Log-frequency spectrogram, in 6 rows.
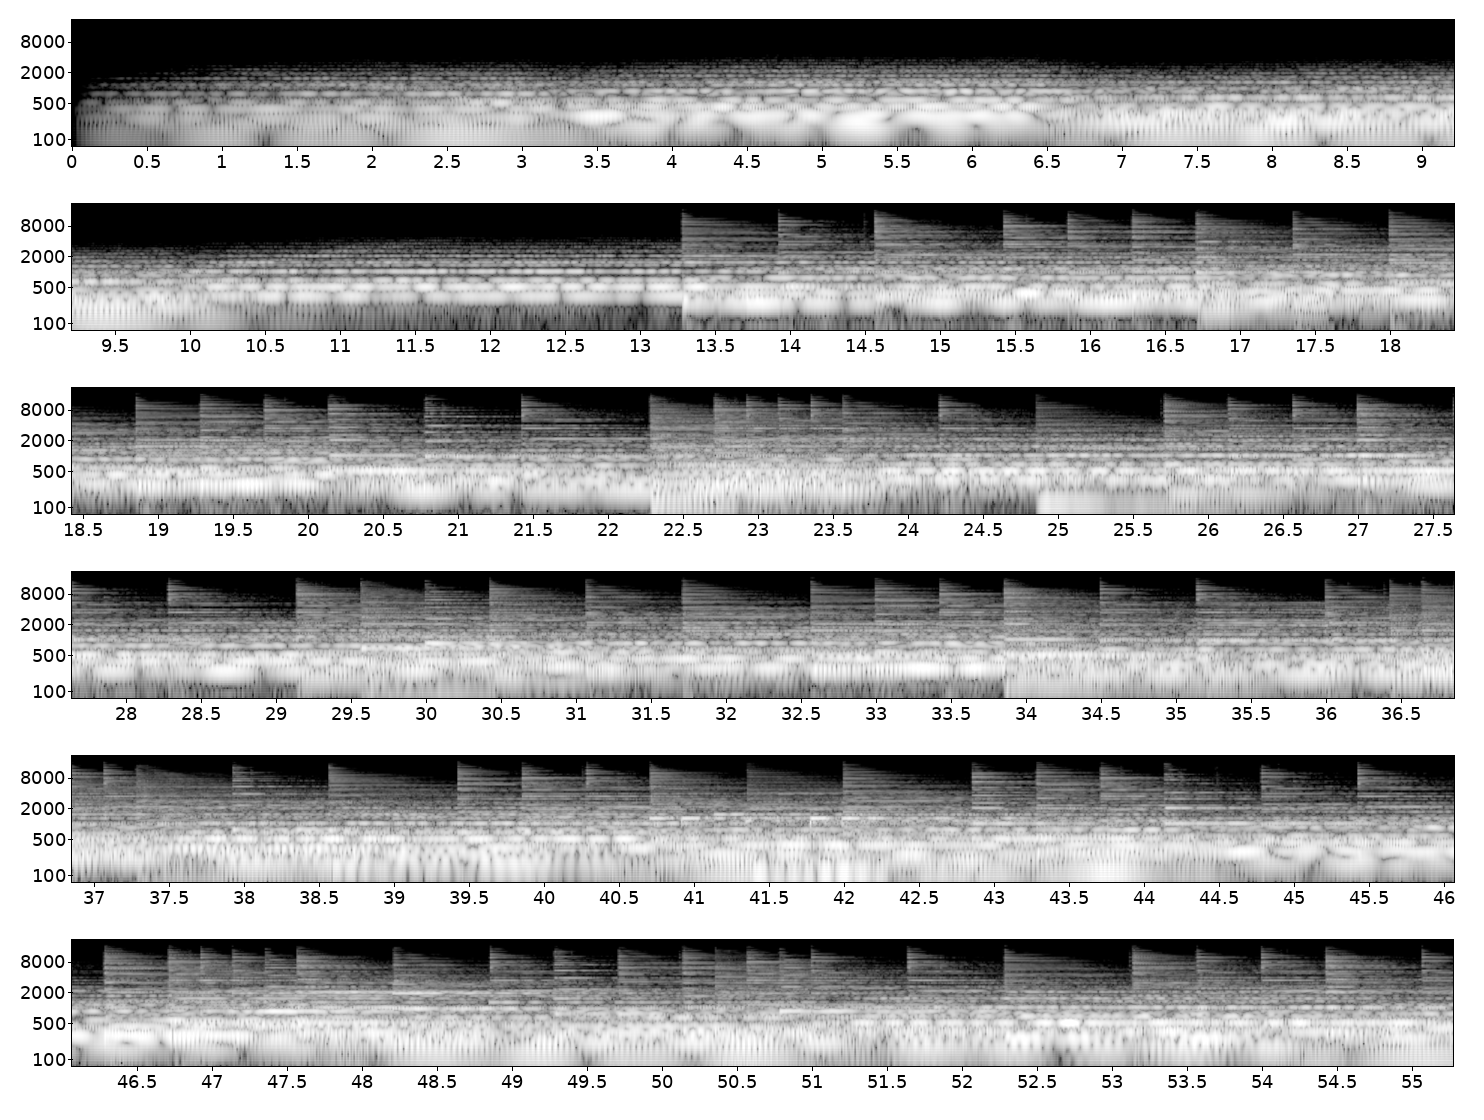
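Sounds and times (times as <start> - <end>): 
harpsichord: 0.4 - 55.2.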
